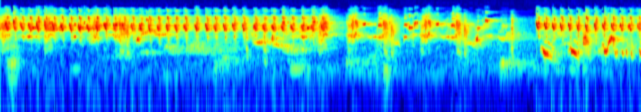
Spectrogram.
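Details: Fast high trill from a white-rumped shama for three seconds, then a jumble of chattering, varied notes, with the rapid trill resuming near the end.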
